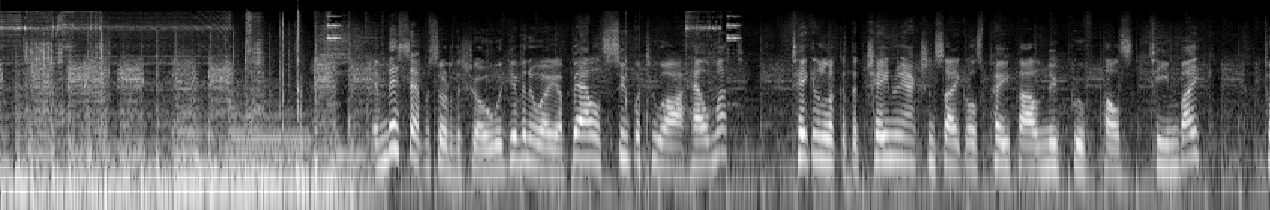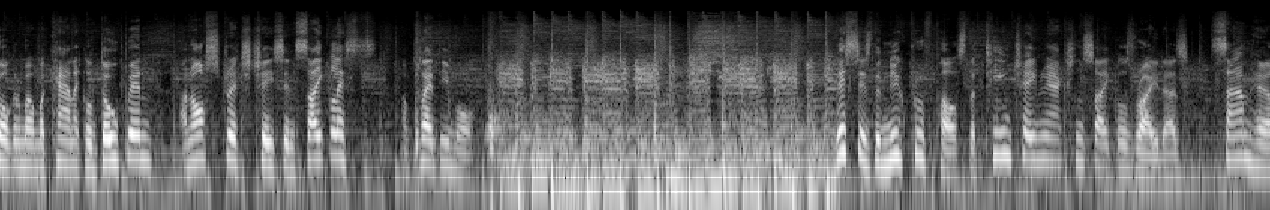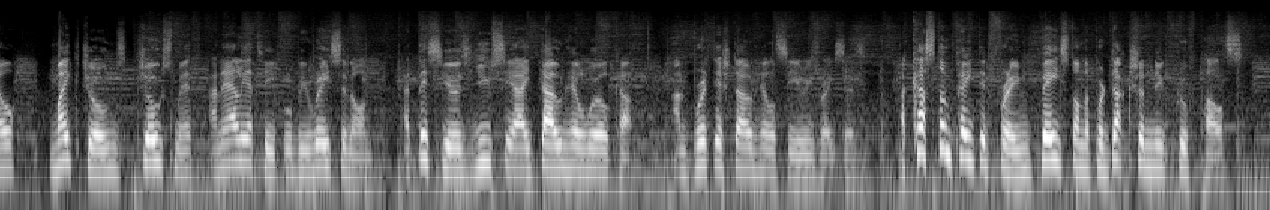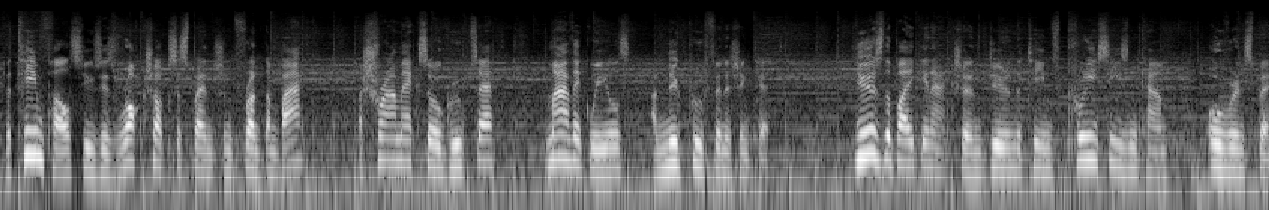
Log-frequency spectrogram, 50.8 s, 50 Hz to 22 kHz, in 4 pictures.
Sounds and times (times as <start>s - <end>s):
Music: 0.0s - 50.7s
Speech: 3.7s - 12.0s, 12.6s - 17.5s, 21.0s - 45.8s, 46.6s - 50.7s.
